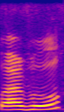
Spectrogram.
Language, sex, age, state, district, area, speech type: Odia, female, 18-30, Odisha, Nuapada, rural, spontaneous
